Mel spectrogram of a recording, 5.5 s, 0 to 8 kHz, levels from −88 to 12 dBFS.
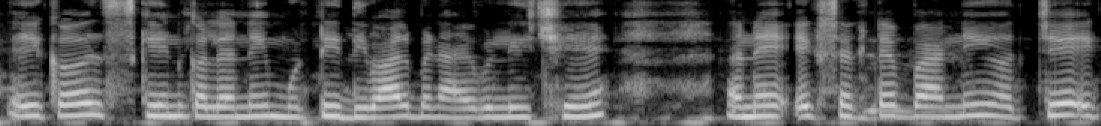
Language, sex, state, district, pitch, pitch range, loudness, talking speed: Gujarati, female, Gujarat, Gandhinagar, 245 Hz, 230-255 Hz, -12 LUFS, 165 wpm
